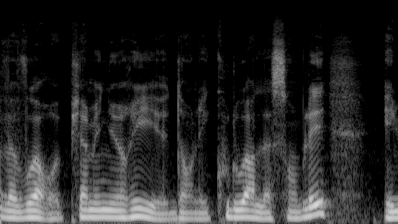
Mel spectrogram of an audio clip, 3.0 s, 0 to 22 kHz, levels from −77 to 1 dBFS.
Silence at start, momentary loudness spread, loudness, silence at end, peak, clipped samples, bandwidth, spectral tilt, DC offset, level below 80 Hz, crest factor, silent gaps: 0 s; 8 LU; -20 LUFS; 0 s; -6 dBFS; under 0.1%; 11.5 kHz; -7 dB/octave; under 0.1%; -48 dBFS; 14 dB; none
